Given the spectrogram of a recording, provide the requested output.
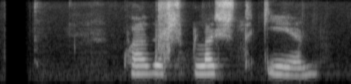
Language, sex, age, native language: Icelandic, male, 10, Icelandic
